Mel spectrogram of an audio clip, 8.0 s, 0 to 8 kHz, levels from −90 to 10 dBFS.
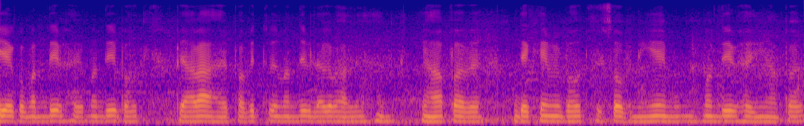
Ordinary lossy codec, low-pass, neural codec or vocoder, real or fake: Opus, 64 kbps; 7.2 kHz; none; real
